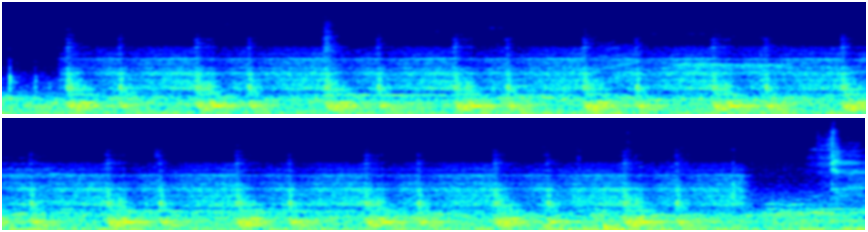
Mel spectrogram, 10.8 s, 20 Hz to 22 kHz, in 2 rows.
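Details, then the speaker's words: Aortic stenosis murmur teaching example: regular heartbeat near 70 a minute with a harsh midsystolic murmur. "si se dan cuenta este soplo es super característico y obviamente no hay razón por la cual se nos pueda pasar por alto"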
